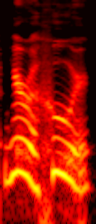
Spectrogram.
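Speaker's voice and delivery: slow teasing laugh; laughing tease. Real, not acted. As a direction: laugh and drawl it out. Teasing agreement.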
